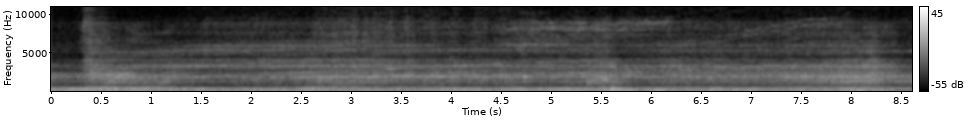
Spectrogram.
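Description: Soundtrack of a sci-fi TV scene playing back through a computer's speakers: steady background music with held tones and little or no dialogue.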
